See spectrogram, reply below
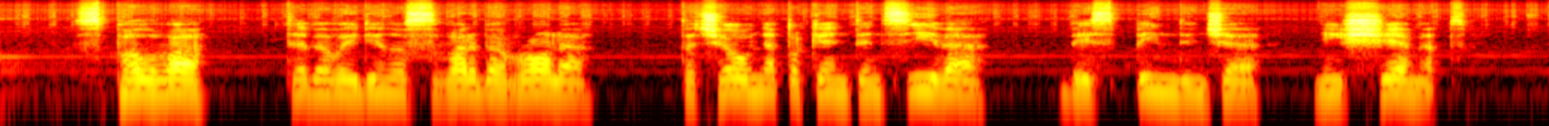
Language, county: Lithuanian, Utena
